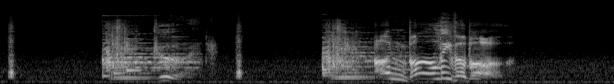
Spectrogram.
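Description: A game plays bright, cheerful chime jingles as rows clear.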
